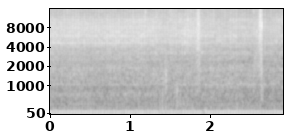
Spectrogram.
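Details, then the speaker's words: 16-valve Mk2 Golf GTI, after raising CO mixture from 0.7% toward 2% with idle around 950 rpm: low even idle hum with steady pulse, no hunting or stumbling; normal clean idle after adjustment. "so we think that sounds better so we're gonna turn it all off connect everything up and see how it is take it for a quick drive"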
